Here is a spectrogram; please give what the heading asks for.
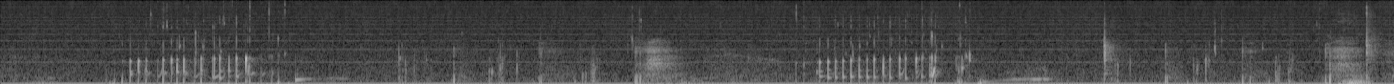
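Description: person drinking water

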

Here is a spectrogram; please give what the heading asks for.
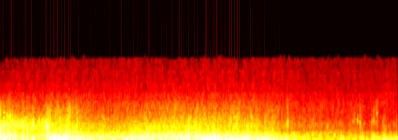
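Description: thunder

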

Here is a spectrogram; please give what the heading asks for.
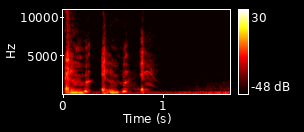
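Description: coughing

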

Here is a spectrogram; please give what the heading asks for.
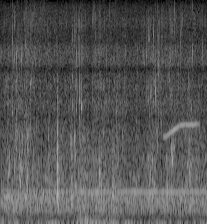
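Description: loud rushing river water

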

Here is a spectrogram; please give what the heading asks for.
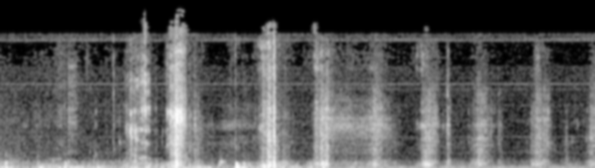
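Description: crunching a chip

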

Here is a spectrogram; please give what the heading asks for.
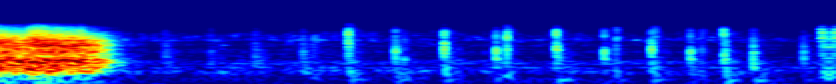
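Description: gunshots

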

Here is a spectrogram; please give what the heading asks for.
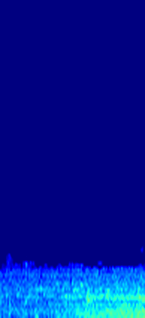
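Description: car engine running

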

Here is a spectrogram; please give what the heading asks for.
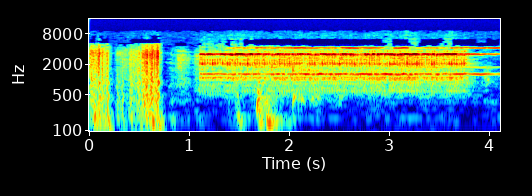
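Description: telephone ringing

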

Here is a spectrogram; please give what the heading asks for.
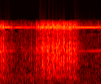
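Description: telephone ringing

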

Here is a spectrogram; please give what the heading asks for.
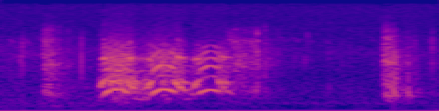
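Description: dog barking excitedly

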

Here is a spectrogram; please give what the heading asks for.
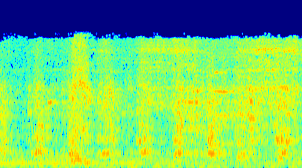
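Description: steam locomotive hissing steam

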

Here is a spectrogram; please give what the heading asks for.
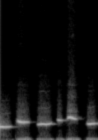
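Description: person whistling a tune

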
